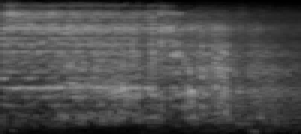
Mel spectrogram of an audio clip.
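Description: Film soundtrack: a loud, dense swell of music and crashing destruction effects that drops away sharply about one and a half seconds in, leaving faint low booms of distant explosions.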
